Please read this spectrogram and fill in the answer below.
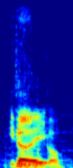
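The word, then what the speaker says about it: りんご: Is it actually pronounced Ringo? In Japanese? Yeah, exactly. I got a sharp E. Ringo.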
